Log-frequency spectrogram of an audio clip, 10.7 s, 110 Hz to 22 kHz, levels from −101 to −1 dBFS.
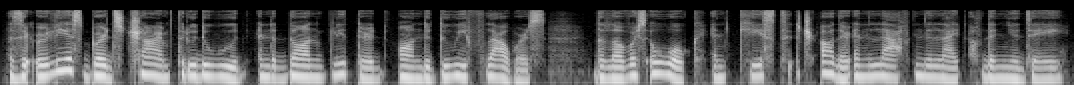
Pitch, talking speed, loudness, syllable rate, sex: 180 Hz, 180 wpm, -21 LUFS, 4.7 syllables/s, female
